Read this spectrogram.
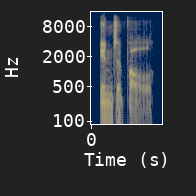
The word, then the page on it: Interpol: British English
